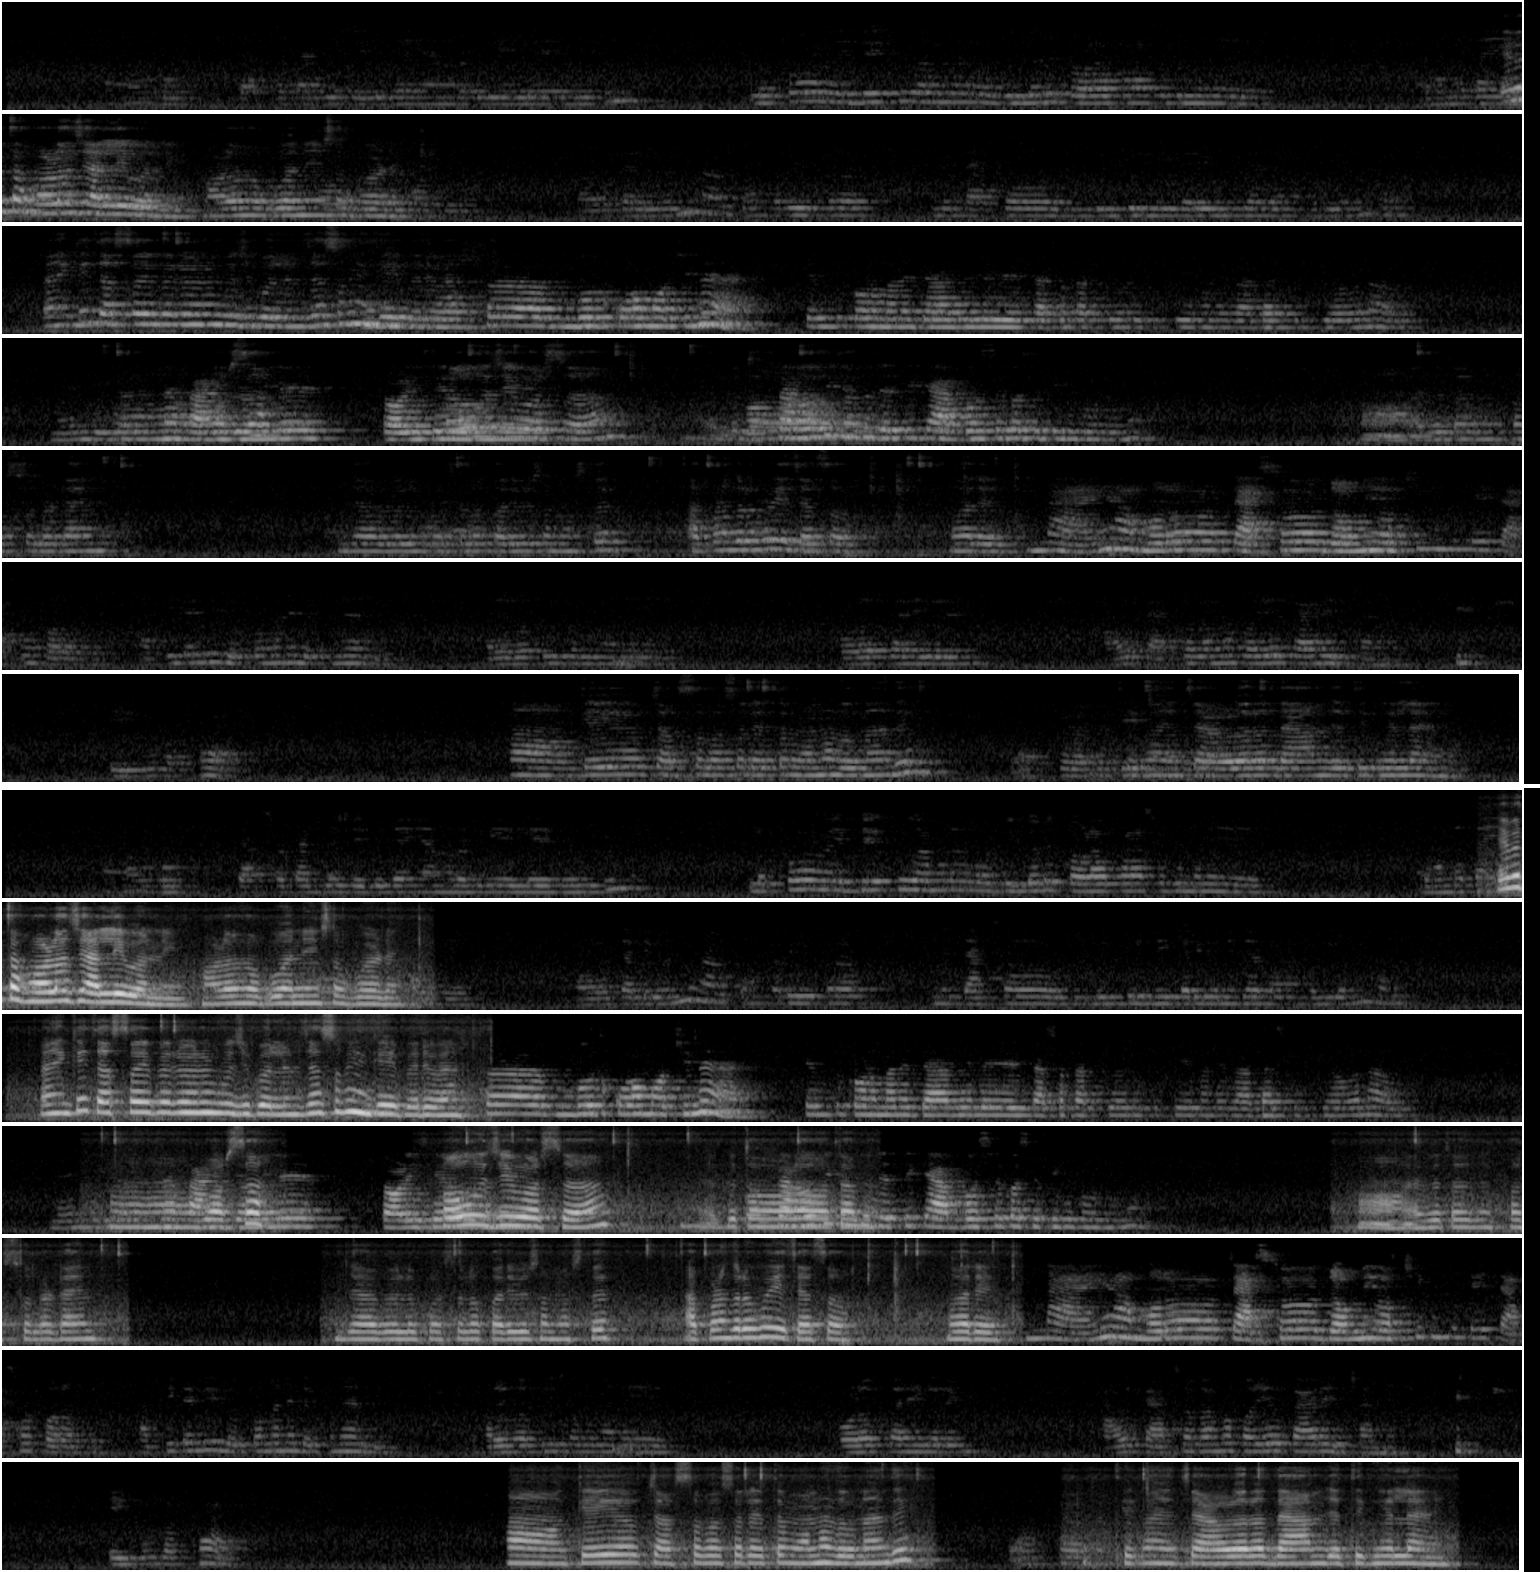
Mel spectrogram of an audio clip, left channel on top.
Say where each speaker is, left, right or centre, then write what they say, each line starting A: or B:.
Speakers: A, on the right; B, on the right.
A: ଆଉ ଚାଷ କାର୍ଯ୍ୟ ସେଇଥିପାଇଁ ଆମର ଟିକେ ଲେଟ୍ ହଉଛି। ଲୋକ ଏବେକୁ ଆମର ବିଲରେ ତଳା ଫଳା ସବୁ ମାନେ ଧାନ ପାଇଁ
B: ଏବେ
A: ଆମର
B: ତ ହଳ ଚାଲିବନି ହଳ ହବନି
A: ହ
B: ସବୁଆଡ଼େ।
A: ଆଜ୍ଞା। ହଳ ଚାଲିବନି ଆଉ କଣ କରିବି ଏଥର ମାନେ ଚାଷ ବିଲକୁଲ ହେଇପାରିବନି ଯାହା ଜଣାପଡ଼ିଲାନି ଆଉ।
B: କାହିଁକି ଚାଷ ହେଇ ପାରିବନି ବୁଝିପାରିଲେଣିି ଚାଷ କାହିଁକି
A: ମାନେ
B: ହେଇପାରିବନି
A: ବର୍ଷା ବହୁତ କମ୍ ଅଛି ନା। କେମିତି କଣ ମାନେ ଯାହା ବି ହେଲେ ଚାଷ କାର୍ଯ୍ୟରେ ଟିକେ ମାନେ ବାଧା ସୃଷ୍ଟି ହବ ନା ଆଉ। ମେନ୍ ବିଲରେ
B: ହଁ
A: ସିନା ପାଣି
B: ବର୍ଷା
A: ଜମିଲେ ତଳି ସେ
B: ହଉଛି
A: ର ମାନେ
B: ବର୍ଷା ଏବେ
A: ବର୍ଷା
B: ତ ହଳ
A: ହଉଛି
B: ତା
A: କିନ୍ତୁ ଯେତିକି ଆବଶ୍ୟକ ସେତିକି ହଉନି ନା।
B: ହଁ ଏବେ
A: ଆଉ
B: ତ ଫସଲ ଟାଇମ୍। ଯାହାବି
A: ସେଭଳିଆ
B: ହେଲେ ଫସଲ
A: ଆଉ
B: କରିବେ ସମସ୍ତେ ଆପଣଙ୍କର
A: ଆଜ୍ଞା।
B: ହୁଏ ଚାଷ ଘରେ?
A: ନାଇଁ ଆମର ଚାଷ ଜମି ଅଛି କିନ୍ତୁ କେହି ଚାଷ କରନ୍ତିନି। ଆଜିକାଲି ଲୋକମାନେ ଦେଖୁନାହାନ୍ତି ଘରେ ବସିକି ସବୁ ମାନେ ଅଳସୁଆ ହେଇଗଲେଣି। ଆଉ ଚାଷ କାମ କରିବାକୁ କାହାର ଇଛା ନାହିଁ ଏଇ ସବୁ କଥା। ହଁ।
B: ହଁ କେହି ଆଉ ଚାଷ ବାସରେ ଏତେ ମନ ଦଉନାହାନ୍ତି।
A: ଅକ୍ଷର ଅକ୍ଷର
B: ଏଥିପାଇଁ
A: କେହି ମନ ଦଉନାହାନ୍ତି
B: ଚାଉଳର
A: ଆଉ
B: ଦାମ ଯେତିକି ହେଲାଣି।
